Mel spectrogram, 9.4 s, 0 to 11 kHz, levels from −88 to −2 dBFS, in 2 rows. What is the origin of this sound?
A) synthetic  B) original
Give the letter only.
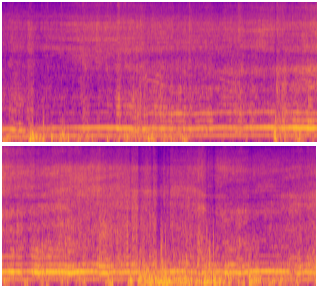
B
